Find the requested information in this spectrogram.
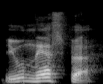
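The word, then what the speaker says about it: Jo Nesbø: Joel Nesbø. He means to say Joel Nesbø, like it's supposed to be an O with like a slash through it, like the forbidden sign, and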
